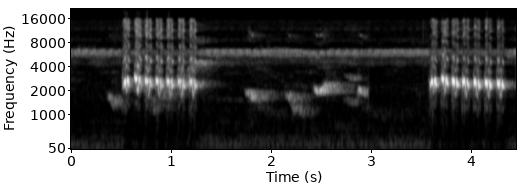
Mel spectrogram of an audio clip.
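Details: Sooty-headed bulbul sound used as a booster to make birds sing: a quick string of bright chirps, a few softer slurred notes in between, then another fast chirping run, with a constant thin high tone behind.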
